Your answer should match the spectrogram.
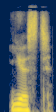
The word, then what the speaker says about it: ёсць: Here the yo in yest. It's like yo plus s h c h soft s.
